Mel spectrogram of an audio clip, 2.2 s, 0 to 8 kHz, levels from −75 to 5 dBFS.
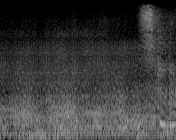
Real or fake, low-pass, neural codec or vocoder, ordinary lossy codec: fake; 7.2 kHz; codec, 24 kHz, 0.5 kbps, DualCodec; none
